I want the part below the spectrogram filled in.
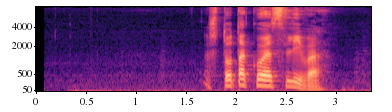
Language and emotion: Russian, neutral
